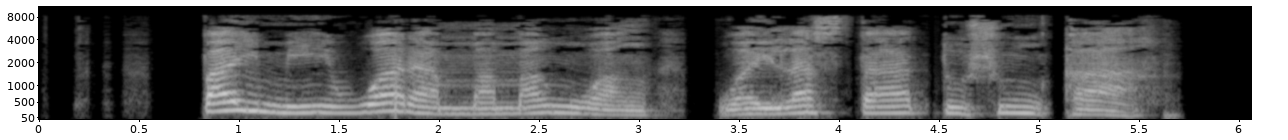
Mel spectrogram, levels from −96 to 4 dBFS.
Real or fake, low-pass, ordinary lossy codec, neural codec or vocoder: fake; 9.9 kHz; MP3, 32 kbps; vocoder, 48 kHz, 128 mel bands, Vocos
